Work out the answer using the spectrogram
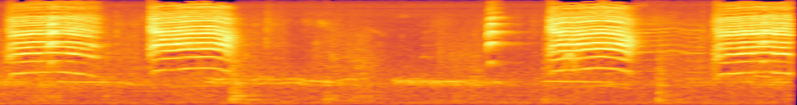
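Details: White-headed black bulbul chick, a subspecies from the Indian area, kept in an aviary; loud harsh rasping calls each about half a second long, given in repeated bursts, over a faint steady tone.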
